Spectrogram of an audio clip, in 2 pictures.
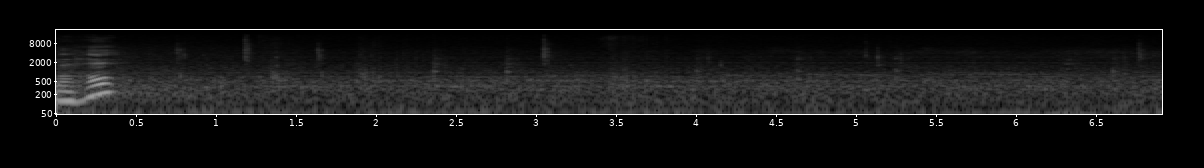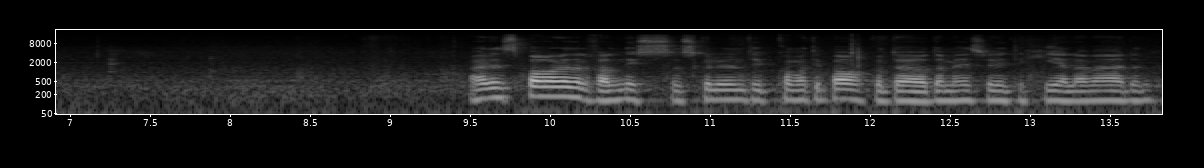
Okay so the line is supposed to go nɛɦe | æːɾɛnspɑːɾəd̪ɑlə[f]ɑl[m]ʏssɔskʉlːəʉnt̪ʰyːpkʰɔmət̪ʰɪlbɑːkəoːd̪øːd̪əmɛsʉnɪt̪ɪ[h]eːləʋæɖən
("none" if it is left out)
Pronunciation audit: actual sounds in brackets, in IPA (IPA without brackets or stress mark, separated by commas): f, n, h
